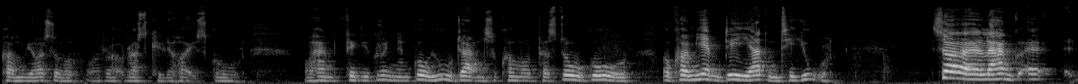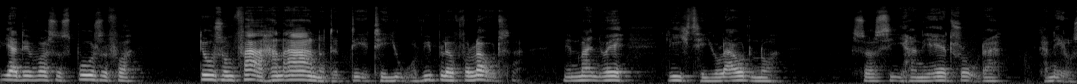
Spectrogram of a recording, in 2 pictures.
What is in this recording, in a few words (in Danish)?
vestsonderjysk, dialekt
